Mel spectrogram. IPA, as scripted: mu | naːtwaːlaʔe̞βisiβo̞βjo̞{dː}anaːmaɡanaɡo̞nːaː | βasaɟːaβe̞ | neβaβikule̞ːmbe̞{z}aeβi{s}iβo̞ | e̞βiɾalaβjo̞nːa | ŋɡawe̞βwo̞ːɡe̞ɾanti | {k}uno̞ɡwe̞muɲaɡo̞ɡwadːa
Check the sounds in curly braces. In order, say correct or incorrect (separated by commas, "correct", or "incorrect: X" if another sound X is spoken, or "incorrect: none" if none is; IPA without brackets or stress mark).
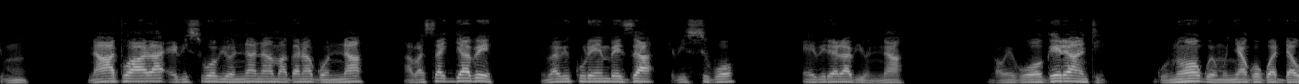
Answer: incorrect: nː, correct, correct, incorrect: ɡ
